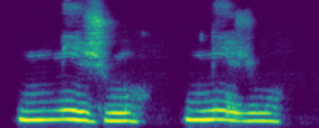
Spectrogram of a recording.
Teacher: the O in mesmo should have been U, short, almost inaudible.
